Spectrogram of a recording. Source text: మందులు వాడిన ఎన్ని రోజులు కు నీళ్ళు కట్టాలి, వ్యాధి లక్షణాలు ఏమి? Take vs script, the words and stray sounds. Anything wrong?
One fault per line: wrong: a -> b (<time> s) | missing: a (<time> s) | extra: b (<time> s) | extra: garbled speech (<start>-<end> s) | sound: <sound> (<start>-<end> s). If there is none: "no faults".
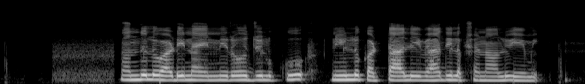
no faults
